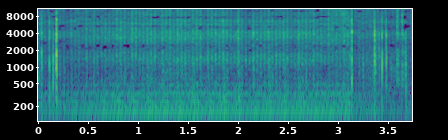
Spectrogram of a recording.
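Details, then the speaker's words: 2000 Pontiac Sunfire, engine started and warming so the surface gets slightly warm before repair: loud, low, unmuffled blatting idle with raw puffing rasp from two holes in the exhaust Y-pipe (one there and one on top); exhaust leak, before J-B Weld SteelStik repair. "Et en même temps, je vais vous montrer le bruit qu'il fait. Donc un joli son de canisse défoncé."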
